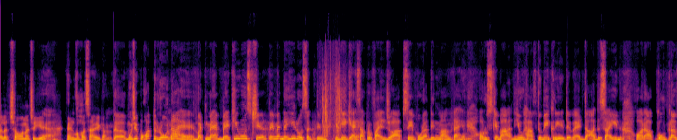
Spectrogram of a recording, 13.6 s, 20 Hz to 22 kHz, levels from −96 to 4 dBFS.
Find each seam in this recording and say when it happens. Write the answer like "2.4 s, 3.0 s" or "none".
2.2 s, 6.6 s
